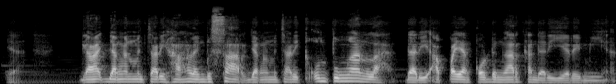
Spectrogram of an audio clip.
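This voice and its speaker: A man's voice: fairly low pitch, fairly quick, dry recording. A male pastor speaks. He preaches conversationally, full of small tags and asides, and is getting over a cough. Faint music plays underneath his voice. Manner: informal, frequent "ya" tags and asides. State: recovering from a cough. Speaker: pastor giving a recorded sermon. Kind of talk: conversational sermon.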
